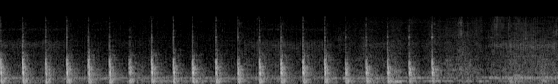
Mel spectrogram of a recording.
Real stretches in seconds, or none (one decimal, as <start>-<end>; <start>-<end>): 0.0-0.4; 3.5-4.5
